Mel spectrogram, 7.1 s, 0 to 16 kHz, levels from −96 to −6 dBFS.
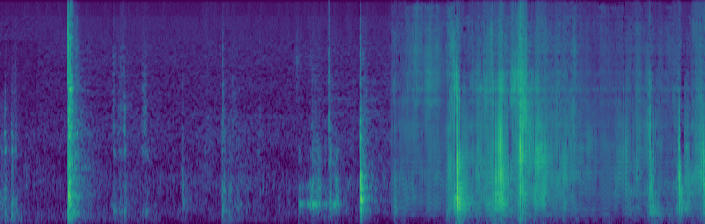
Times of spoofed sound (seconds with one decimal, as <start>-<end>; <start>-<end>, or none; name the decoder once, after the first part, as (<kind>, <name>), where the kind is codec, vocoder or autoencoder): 3.9-7.1 (vocoder, BigVGAN v2)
